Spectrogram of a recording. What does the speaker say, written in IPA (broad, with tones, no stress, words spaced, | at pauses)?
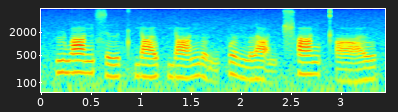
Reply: ɻwɑ˦ŋsɹ̩˨˦t̪ʰjɑ˨˦ʊ̯ pjɑ˨˦ŋɤ̰˨˩ŋpɤ˥˨ŋ lɑ̰˨˩ŋʈ͡ʂʰɑ˦ŋ kʰɑ˨˦ʊ̯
